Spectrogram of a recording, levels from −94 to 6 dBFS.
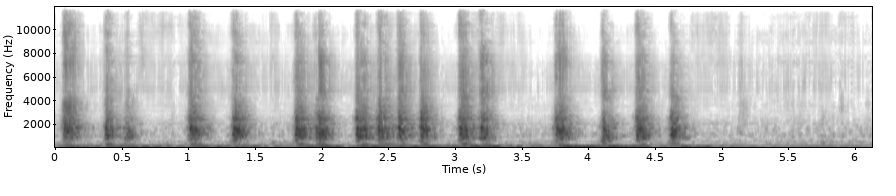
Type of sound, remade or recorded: remade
